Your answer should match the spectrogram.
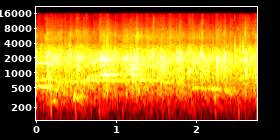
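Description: Steady audience applause, a dense wash of many hands clapping at an even loudness for a few seconds, with no voices standing out above it.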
